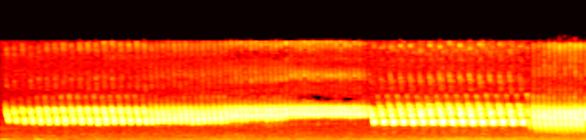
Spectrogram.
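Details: Canary delivering a long rolling song meant to draw other canaries into answering: an unbroken fast buzzy trill that steps between pitches several times across six seconds.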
